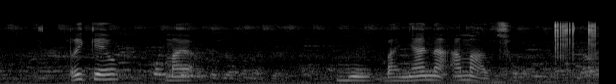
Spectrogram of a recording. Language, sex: Southern Sotho, female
